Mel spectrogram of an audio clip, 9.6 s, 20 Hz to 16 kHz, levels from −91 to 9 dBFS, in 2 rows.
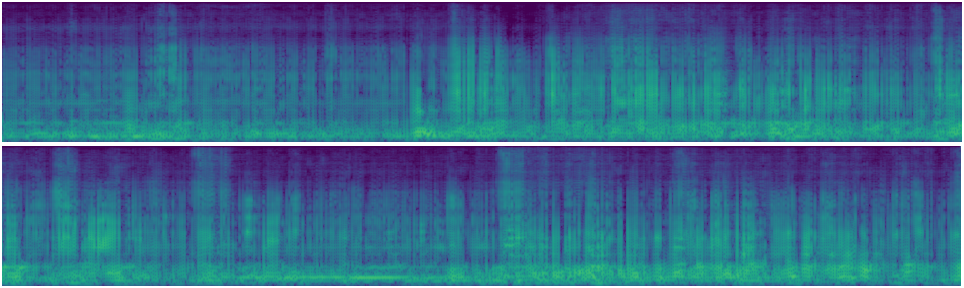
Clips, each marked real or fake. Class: fake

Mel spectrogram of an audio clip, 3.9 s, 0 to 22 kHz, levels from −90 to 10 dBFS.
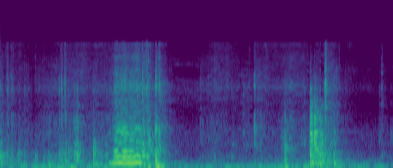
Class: real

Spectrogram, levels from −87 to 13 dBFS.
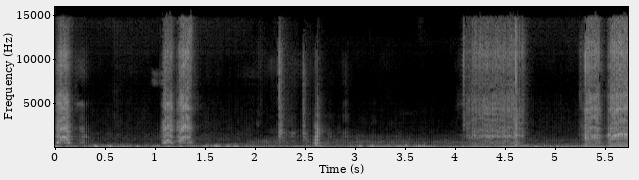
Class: fake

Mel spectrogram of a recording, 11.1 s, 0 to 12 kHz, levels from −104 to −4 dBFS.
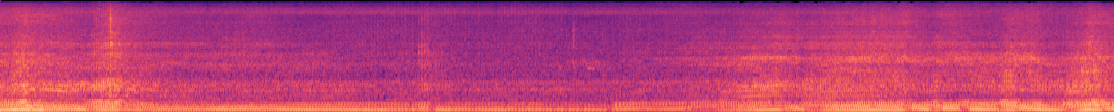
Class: real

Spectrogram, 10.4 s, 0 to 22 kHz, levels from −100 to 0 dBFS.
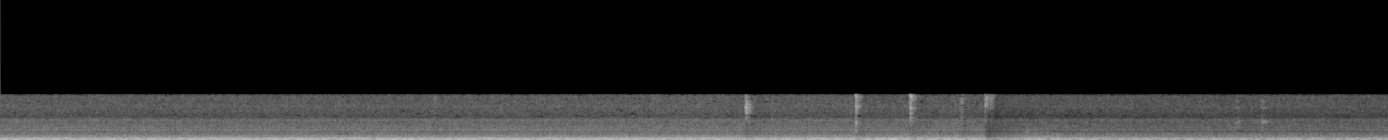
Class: real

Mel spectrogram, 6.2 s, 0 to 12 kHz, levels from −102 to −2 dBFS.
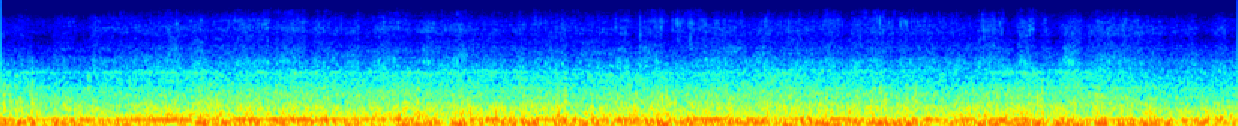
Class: real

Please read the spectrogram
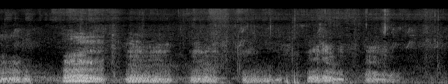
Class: real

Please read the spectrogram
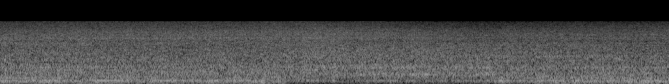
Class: fake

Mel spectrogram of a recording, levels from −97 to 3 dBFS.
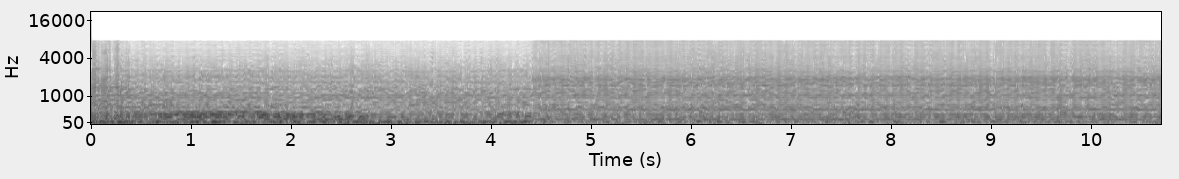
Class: fake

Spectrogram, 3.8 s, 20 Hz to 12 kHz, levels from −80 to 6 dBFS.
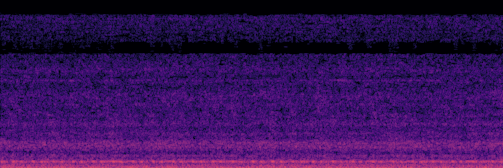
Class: real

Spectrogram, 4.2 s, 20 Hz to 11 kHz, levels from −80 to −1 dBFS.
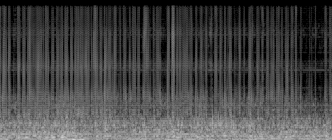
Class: fake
